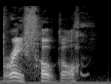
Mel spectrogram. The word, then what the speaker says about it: Breyfogle: I said his name wrong. Norm frickin' Breyfogle.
